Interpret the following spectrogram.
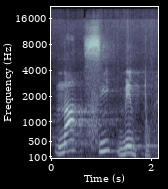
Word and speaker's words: nascimento: Eu tenho aqui a palavra nascimento. Nascimento. Não é nascimento. Isso aqui, ó, SC é um dígrafo. Significa dizer que essas duas letras são pronunciadas de uma só vez. Portanto, nascimento.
